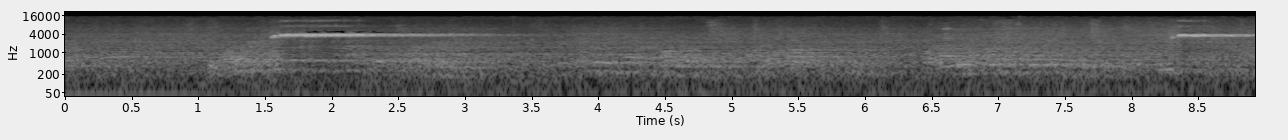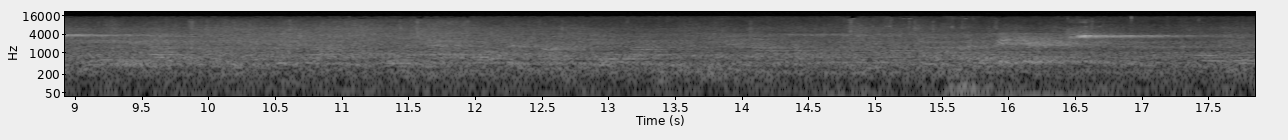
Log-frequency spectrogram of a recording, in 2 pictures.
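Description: Spectators chatter in the background.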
